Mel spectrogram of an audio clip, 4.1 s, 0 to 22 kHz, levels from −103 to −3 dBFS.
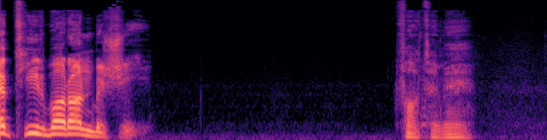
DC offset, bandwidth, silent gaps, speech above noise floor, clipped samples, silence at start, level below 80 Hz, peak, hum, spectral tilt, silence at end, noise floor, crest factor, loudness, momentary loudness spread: under 0.1%; over 20 kHz; none; 48 dB; under 0.1%; 0 s; -58 dBFS; -6 dBFS; none; -5 dB/octave; 0.6 s; -73 dBFS; 24 dB; -26 LUFS; 17 LU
